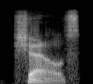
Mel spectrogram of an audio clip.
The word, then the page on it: shelves: British English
